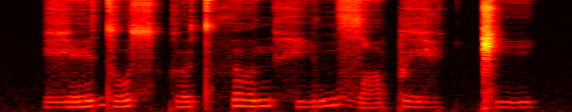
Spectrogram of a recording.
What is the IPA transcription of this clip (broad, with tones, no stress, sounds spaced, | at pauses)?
ɣ e˩˥ d o˩˥ s k ɵ˩˥ t θ ɤ˧ n x i˩˥ n zˤ a˩˥ p ɣ e̤˧ k ǁ i˧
